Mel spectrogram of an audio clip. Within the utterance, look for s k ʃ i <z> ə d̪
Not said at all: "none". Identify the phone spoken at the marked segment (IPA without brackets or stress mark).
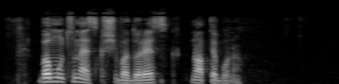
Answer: v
